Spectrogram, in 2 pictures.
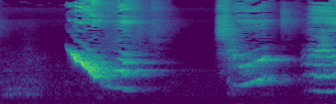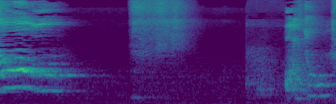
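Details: Pet parrot indoors mimicking words it was never taught: a loud falling swoop, then two warbling voiced phrases with strong harmonics, a faint low murmur, and a short final utterance, separated by near silence.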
